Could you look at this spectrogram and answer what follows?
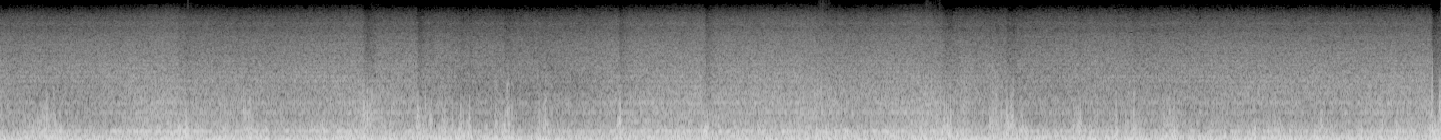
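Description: Wind buffeting the microphone over the steady hum of a woodchip carrier's engine, running under way.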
